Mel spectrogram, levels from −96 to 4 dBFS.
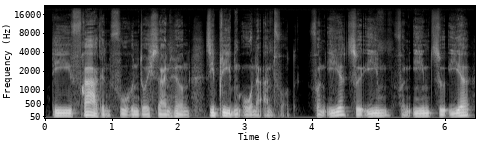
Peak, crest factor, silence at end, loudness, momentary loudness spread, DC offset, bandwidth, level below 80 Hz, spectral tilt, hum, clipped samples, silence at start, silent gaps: -2 dBFS; 18 dB; 0.05 s; -21 LUFS; 11 LU; 0.1%; 18 kHz; -36 dBFS; -7 dB/octave; none; under 0.1%; 0.1 s; none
